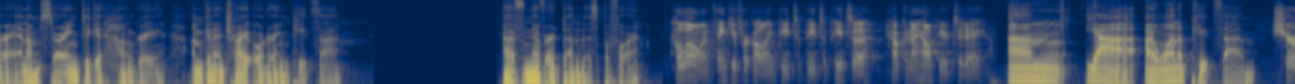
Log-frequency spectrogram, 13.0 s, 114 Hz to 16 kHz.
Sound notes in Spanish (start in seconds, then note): 6.7 Voz en off; 12.8 Voz en off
